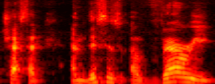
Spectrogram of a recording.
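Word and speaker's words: חסד: The the H with a dot is pronounced like a ch sound. So that would be like chesset.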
